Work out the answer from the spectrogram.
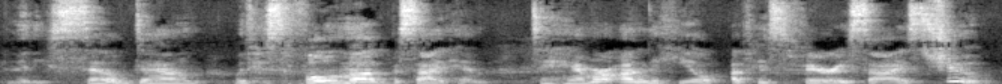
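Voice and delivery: ordinary delivery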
